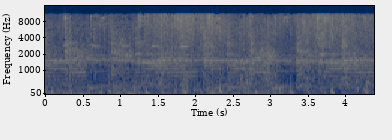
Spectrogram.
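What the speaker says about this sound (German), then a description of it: "Was für ein Scheißpferd, Alter." Horse hooves clip-clop steadily in Red Dead Redemption 2, with dense, rapid footfalls over a busy layer of in-game ambience and no talking.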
